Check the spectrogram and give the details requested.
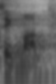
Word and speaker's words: sigma: It is denoted, it is pronounced as sigma.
